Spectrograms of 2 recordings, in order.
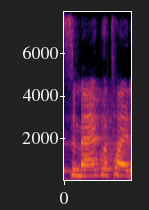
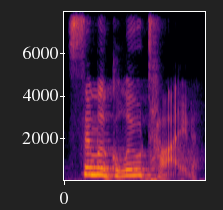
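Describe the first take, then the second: First: "semaglutide" as suh-MAG-luh-tide, quickly; quick "semaglutide" with weight on MAG; second-syllable stress. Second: "semaglutide" as SEM-uh-GLOO-tide, slowly; first-syllable stress. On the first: Host checks the other option, "semaglutide" as suh-MAG-luh-tide. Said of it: "Is it, is it semaglutide?". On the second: Host polls audience, "semaglutide" slow as SEM-uh-GLOO-tide. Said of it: "cheer if you say semaglutide". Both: Shown as a demonstration.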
